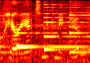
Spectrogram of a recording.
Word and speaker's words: Harriet McMeekin: har MCM say say your name again oh Harriet MCM how do you spell it h a r r i e t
